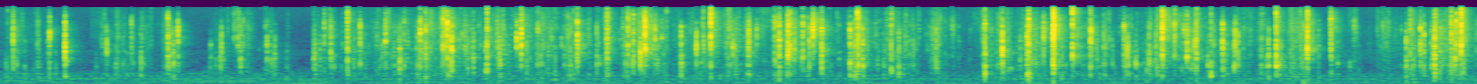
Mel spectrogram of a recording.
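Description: A full Doritos chip bag of metallized plastic film, back side with its white panel showing, is crinkled and squeezed in both hands. Dense, bright crackling and crinkling continue throughout, with many sharp snaps over a soft hiss.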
